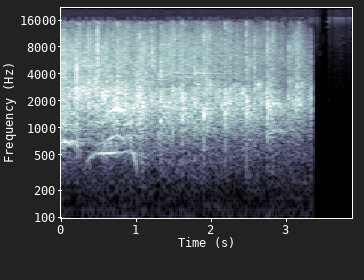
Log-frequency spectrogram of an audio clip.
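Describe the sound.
An audience breaks into warm applause to welcome a speaker to the stage. Dense, steady clapping fills about three seconds and then cuts off abruptly.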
